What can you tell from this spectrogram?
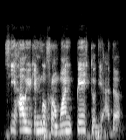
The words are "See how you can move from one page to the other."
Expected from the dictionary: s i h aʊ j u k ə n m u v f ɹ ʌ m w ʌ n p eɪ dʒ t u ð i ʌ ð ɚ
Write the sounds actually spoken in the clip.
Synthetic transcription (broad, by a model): s i h aʊ j u k ə n m u v f ɹ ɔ m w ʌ n p eɪ dʒ t u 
